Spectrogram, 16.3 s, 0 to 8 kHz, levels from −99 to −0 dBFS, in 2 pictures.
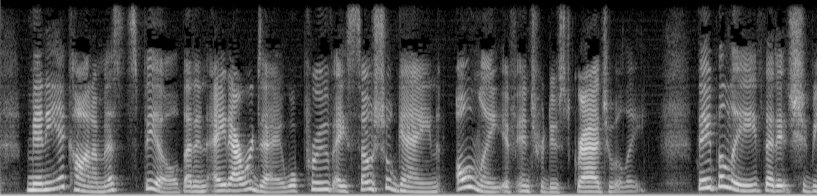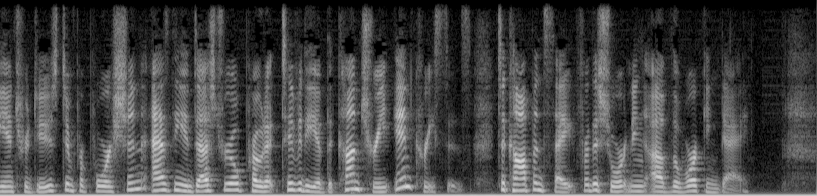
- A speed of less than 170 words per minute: Yes, average, 160 wpm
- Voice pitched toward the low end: No, high, 225 Hz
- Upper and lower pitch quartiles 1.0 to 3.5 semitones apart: No, average, 4.7 semitones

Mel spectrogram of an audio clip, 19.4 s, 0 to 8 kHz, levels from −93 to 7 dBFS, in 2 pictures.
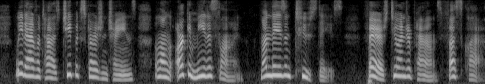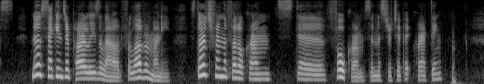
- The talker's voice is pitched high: Yes, high, 215 Hz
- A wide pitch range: Yes, wide, 8.8 semitones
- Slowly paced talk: Yes, slow, 120 wpm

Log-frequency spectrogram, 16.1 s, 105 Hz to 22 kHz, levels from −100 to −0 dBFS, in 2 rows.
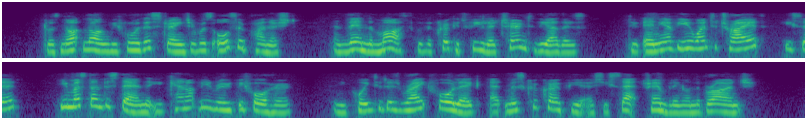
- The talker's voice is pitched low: No, high, 220 Hz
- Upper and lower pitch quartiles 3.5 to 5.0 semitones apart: Yes, average, 4.7 semitones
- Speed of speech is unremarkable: No, fast, 220 wpm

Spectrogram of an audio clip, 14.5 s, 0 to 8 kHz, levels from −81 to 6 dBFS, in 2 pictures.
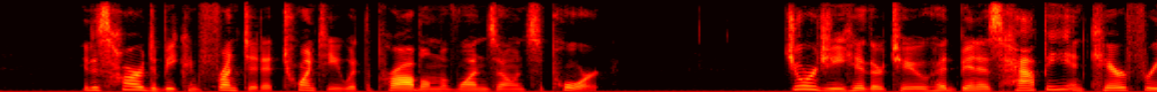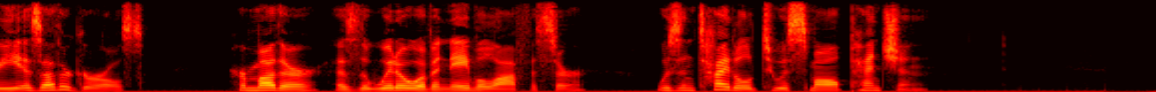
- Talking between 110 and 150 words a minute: No, average, 175 wpm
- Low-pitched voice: No, medium, 180 Hz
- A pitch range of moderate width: Yes, average, 3.4 semitones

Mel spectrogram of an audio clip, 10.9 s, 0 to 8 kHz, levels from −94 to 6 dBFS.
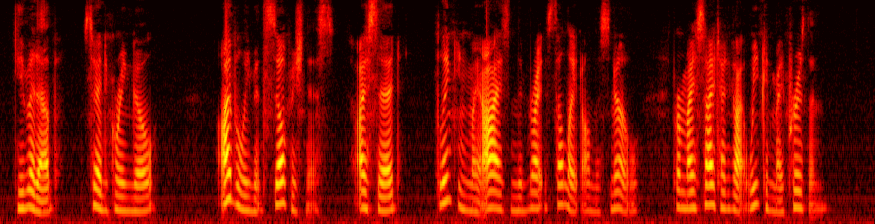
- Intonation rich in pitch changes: No, average, 4.0 semitones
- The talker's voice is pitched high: Yes, high, 215 Hz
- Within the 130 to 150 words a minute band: No, average, 165 wpm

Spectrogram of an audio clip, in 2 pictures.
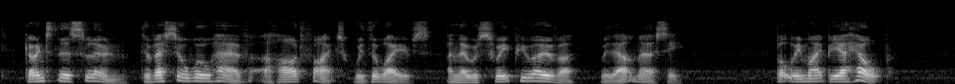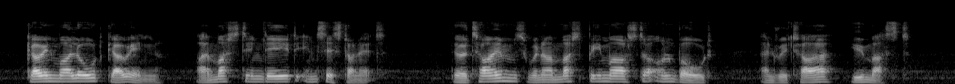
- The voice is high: No, low, 130 Hz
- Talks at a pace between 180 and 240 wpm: No, average, 170 wpm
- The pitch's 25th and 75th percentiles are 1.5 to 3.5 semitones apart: No, average, 4.7 semitones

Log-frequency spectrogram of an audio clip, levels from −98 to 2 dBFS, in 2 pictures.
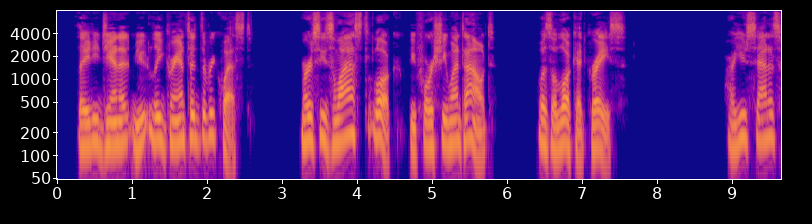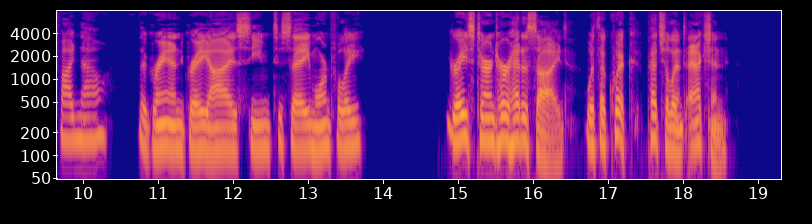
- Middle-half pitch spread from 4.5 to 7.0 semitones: No, average, 4.0 semitones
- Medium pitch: Yes, medium, 145 Hz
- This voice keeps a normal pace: No, slow, 125 wpm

